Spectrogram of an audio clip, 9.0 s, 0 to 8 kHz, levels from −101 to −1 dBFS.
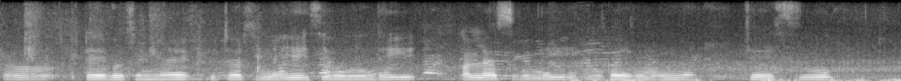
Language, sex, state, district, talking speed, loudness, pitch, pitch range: Telugu, female, Andhra Pradesh, Sri Satya Sai, 95 wpm, -16 LUFS, 200 Hz, 195-210 Hz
